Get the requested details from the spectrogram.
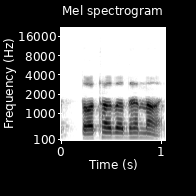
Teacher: त थ द ध न यह दंत होता है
